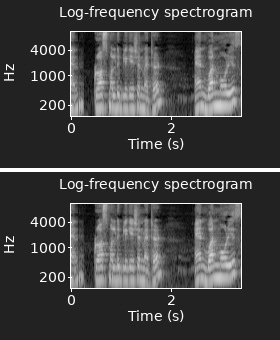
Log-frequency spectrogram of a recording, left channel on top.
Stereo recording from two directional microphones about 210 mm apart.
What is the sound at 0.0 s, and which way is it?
Speech, 40° left (ahead or behind).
